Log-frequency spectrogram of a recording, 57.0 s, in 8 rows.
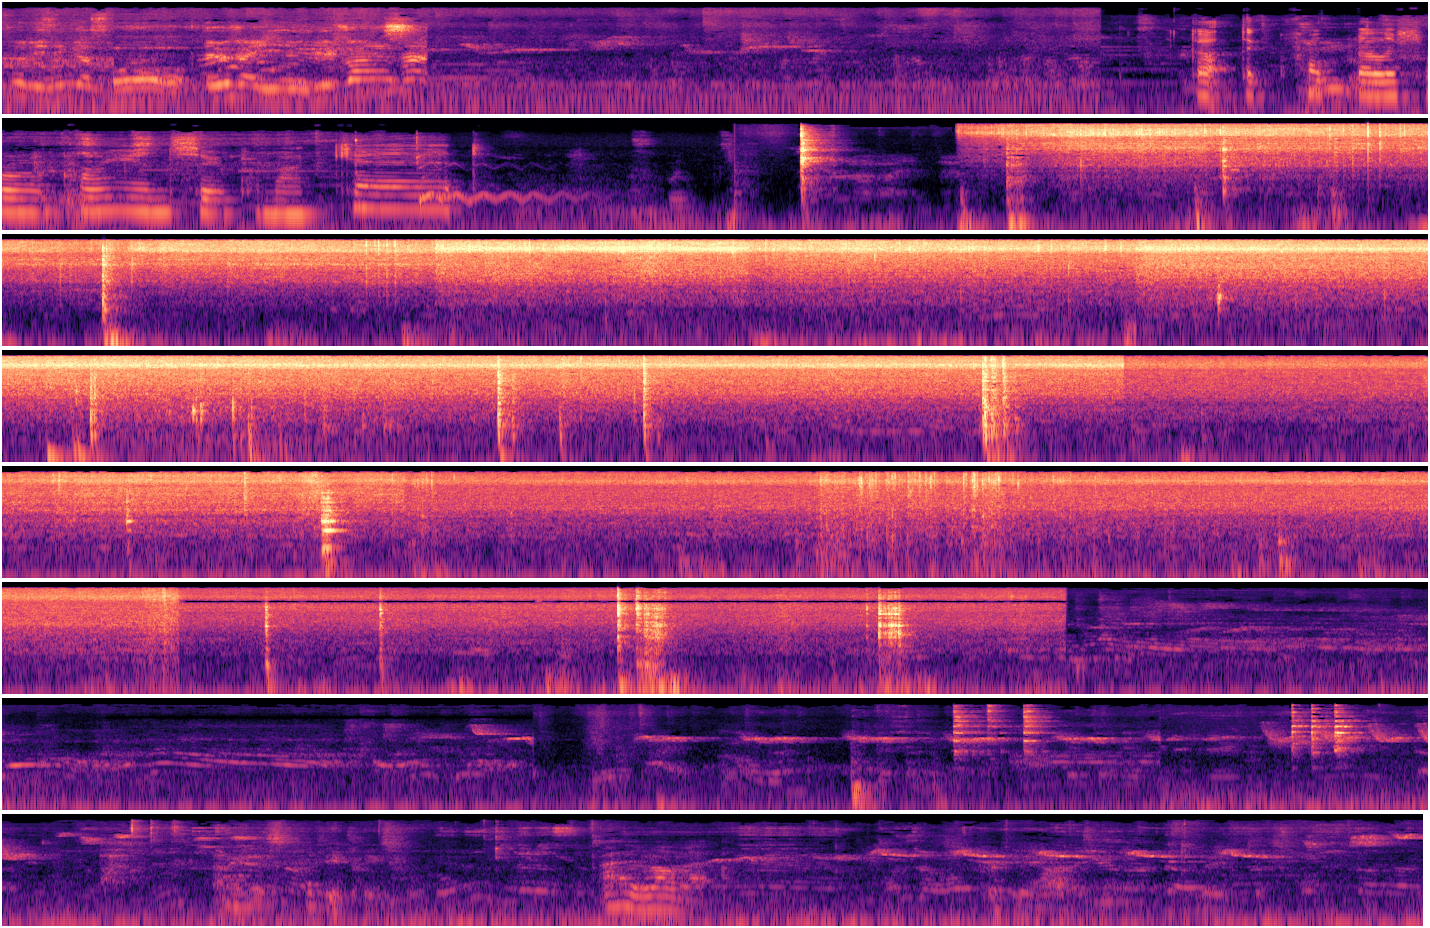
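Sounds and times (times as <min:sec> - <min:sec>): food sizzling in a pan: 0:11.9 - 0:41.0
metal tongs scraping pan: 0:30.0 - 0:30.5, 0:39.9 - 0:40.3.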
